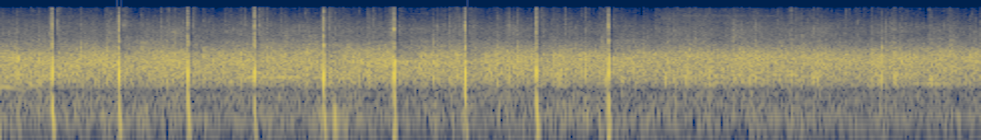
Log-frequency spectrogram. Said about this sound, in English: Come on, why don't you hiss the enemy away today with a clapping of your hands in declaration.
